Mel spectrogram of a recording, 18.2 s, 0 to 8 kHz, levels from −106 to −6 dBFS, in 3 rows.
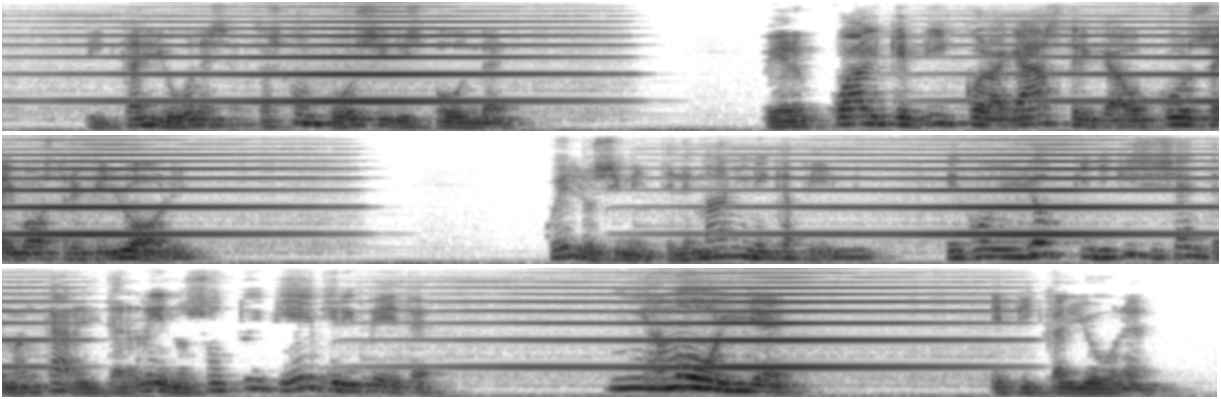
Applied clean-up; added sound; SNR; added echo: none; Bowed string instrument; 1 dB; reverberation time 0.4 s.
